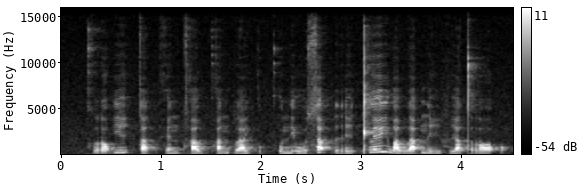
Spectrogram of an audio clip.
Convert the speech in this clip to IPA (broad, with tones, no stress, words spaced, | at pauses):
kʰrɔ˦˥ʔji˥˩ʔta˨˩t̚ he˧ntʰa˨˩w pʰa˩˦n pla˩˦jko˥˩k̚pʰu˦˥njuː˧ sa˥˩ʔpriː˨˩t̚kʰleː˥˩jwa˩˦w la˥˩ʔniː˩˦fi˧a̯ trɔ˦˥ʔ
